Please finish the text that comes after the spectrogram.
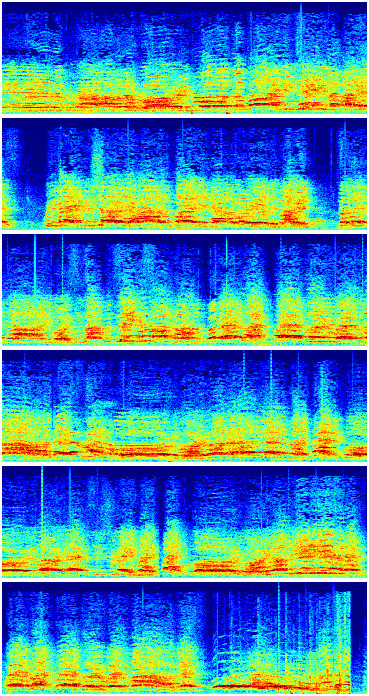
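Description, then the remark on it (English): A football team sings its club song together, loud and rowdy, voices shouting the tune in unison with cheering mixed in, continuing energetically for nearly half a minute. “I've always said you can tell a lot by the way they sing their song about how they finish a game, where they're singing it loud and proud of, oh, what a great win.”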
